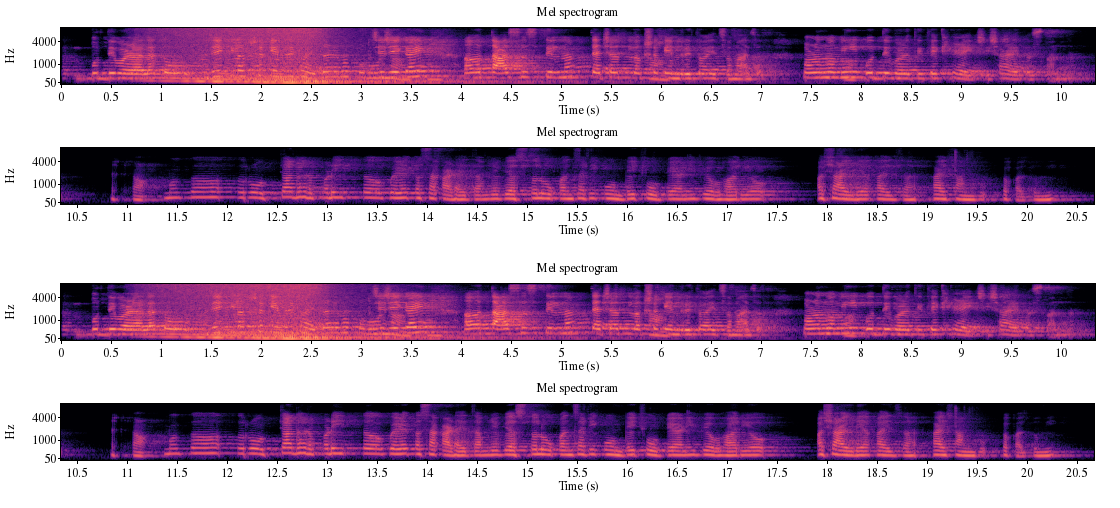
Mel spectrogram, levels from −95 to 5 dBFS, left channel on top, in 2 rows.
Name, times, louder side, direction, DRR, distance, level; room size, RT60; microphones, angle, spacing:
voice 1, 0.1-6.9 7.4-10.1, equal, 5° left, 2 dB, 4.5 m, -24 dB
sound 1, 0.7-4.8, right 1 dB, 10° right, 3.8 m, -26 dB
voice 2, 3.0-3.8 5.9-6.1 7.8-7.9 11.1-17.4 17.9-19.5 19.9-20.3, right 2 dB, 80° right, 6 dB, 1.7 m, -30 dB
23.0 x 21.5 x 9.2 m, 0.83 s
head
